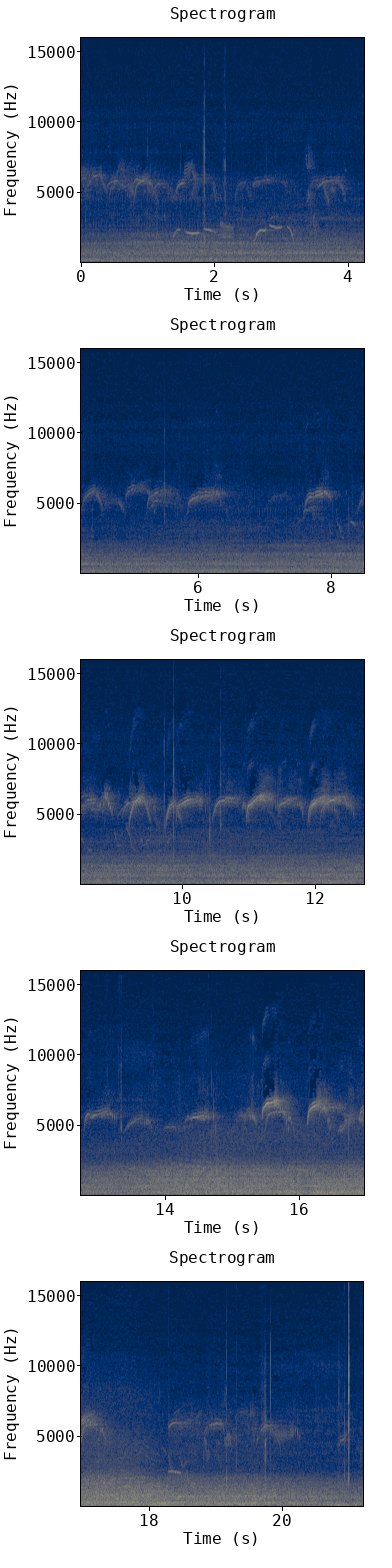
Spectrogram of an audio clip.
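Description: A bird repeating short chirping notes, about two a second, with a few pauses, over the hum of road traffic. A passing vehicle swells louder in the second half and fades near the end.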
